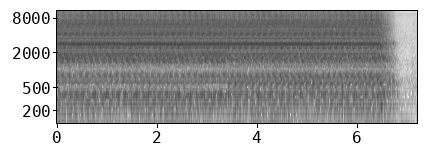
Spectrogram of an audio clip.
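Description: A Tormach 8L lathe spins a long bar at 2,500 RPM, held on a roller bearing assembly. It gives a loud, steady whine with a dense buzzing hum that holds evenly, then cuts off abruptly near the end.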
